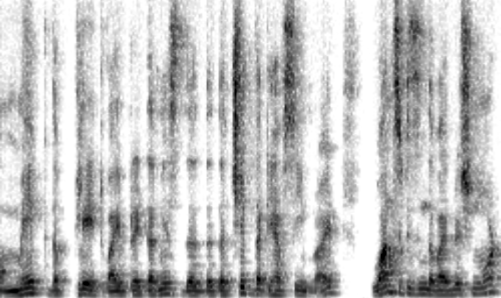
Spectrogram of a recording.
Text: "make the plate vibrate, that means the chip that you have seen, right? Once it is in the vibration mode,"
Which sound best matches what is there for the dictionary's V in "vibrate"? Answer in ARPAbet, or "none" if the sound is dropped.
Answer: V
